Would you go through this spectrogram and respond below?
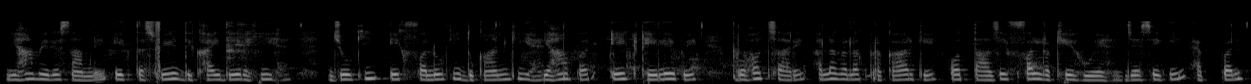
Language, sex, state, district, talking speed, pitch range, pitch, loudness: Hindi, female, Jharkhand, Jamtara, 180 wpm, 215-245 Hz, 230 Hz, -39 LUFS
